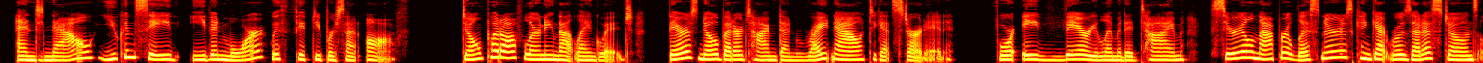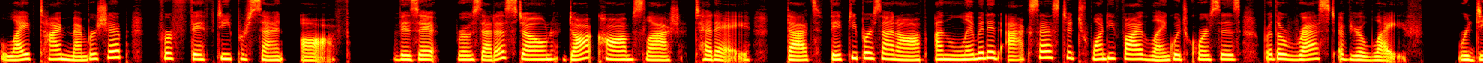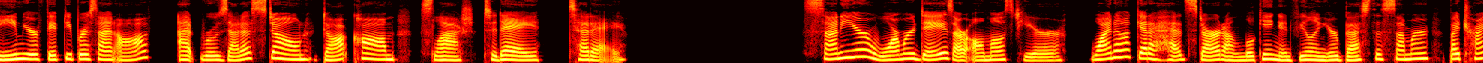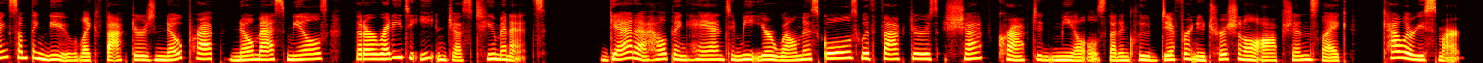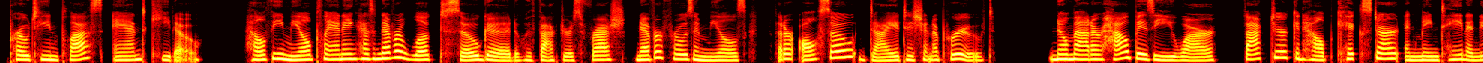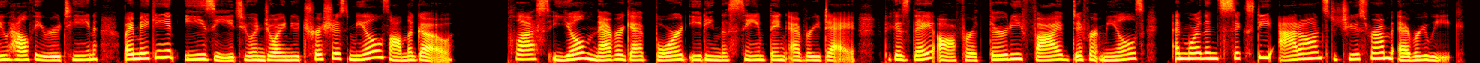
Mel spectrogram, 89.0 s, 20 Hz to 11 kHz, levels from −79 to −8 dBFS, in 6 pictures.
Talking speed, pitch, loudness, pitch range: 140 wpm, 220 Hz, -19 LUFS, 200-255 Hz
